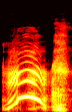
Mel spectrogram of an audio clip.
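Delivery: high creaky creature hum; mock with a short strangled "mmm". Mocking creature noise after word.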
